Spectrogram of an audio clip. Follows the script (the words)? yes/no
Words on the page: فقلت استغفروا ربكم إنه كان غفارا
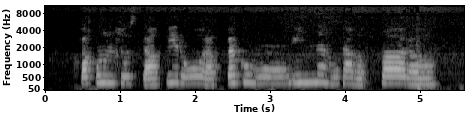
no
